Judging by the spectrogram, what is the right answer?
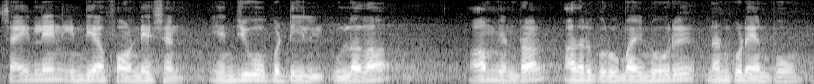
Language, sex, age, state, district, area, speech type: Tamil, male, 30-45, Tamil Nadu, Ariyalur, rural, read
